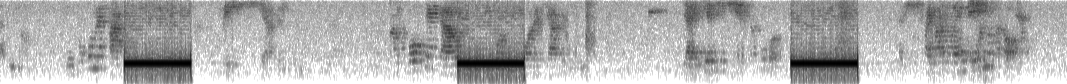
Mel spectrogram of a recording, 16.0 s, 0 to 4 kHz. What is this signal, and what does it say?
Ringback tone (Europe, 425 Hz), with speech.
